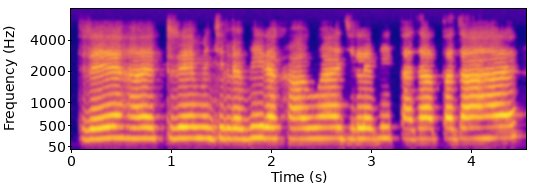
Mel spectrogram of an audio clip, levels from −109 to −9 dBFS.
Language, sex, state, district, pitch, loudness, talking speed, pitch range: Hindi, female, Bihar, Purnia, 230 Hz, -17 LUFS, 160 wpm, 225-235 Hz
